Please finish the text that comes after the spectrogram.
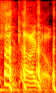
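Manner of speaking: high, loud mocking shout.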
